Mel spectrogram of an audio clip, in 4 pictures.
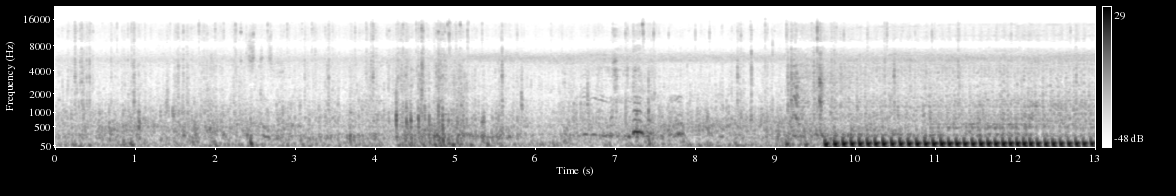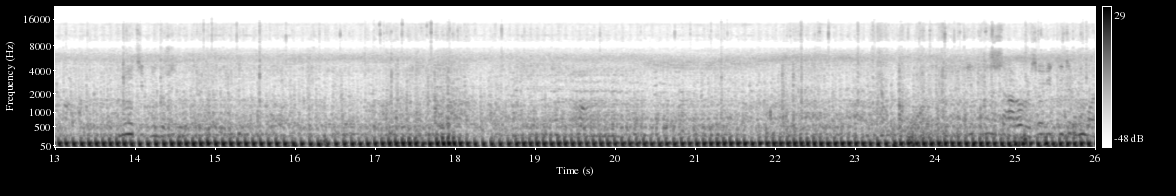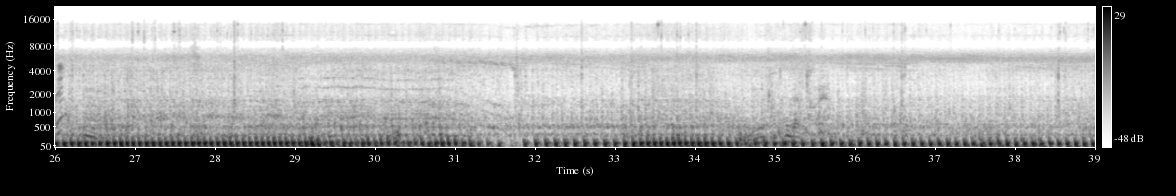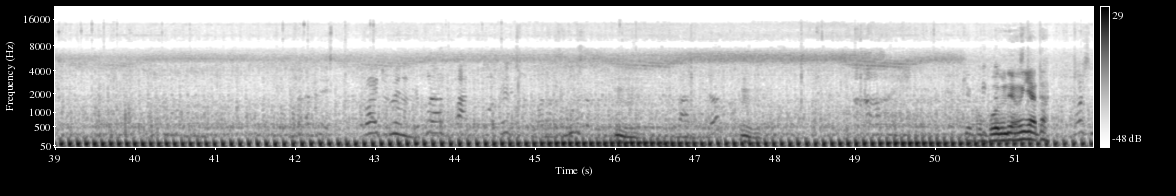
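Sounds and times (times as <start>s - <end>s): motorcycle engine running under load: 0.0s - 51.9s.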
